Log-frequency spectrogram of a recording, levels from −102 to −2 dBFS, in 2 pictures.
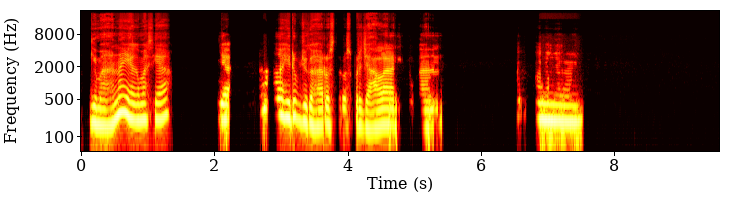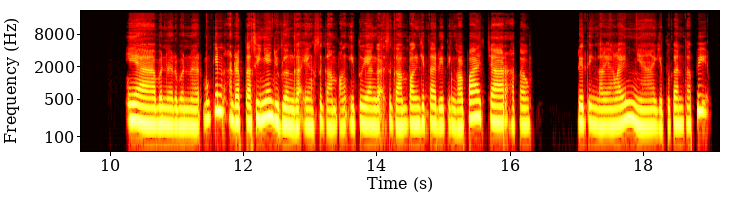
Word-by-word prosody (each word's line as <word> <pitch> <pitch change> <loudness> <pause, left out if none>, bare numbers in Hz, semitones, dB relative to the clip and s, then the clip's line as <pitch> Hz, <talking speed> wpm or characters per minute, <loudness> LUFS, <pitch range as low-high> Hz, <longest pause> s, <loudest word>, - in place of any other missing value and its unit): gimana 175 - +4
ya, 210 -3 +4
Mas, 205 +1 0
ya. 220 +4 -1 0.8
Ya 205 - +7 0.5
heeh, 260 -6 +1
hidup 235 -1 +1
juga 185 -2 +3
harus 160 +1 0
terus 170 -2 -6
berjalan 160 +1 +1
gitu 225 - -33
kan? 155 0 -4 1.6
Mhm. 195 -2 +4 2.8
Iya, 185 -4 +4
benar 170 -1 +1
benar, 165 -1 -1
mungkin 290 +9 +1
adaptasinya 205 +4 +3
juga 180 -3 +3
enggak 160 0 -1
yang 165 -1 -3
segampang 160 -2 -7
itu 175 0 -7
ya, 170 0 0
enggak 170 0 -2
segampang 170 0 -3
kita 185 0 -3
ditinggal 165 -2 -4
pacar, 200 -3 0
atau 170 0 -6 0.7
ditinggal 180 -2 -1
yang 165 - -2
lainnya 170 -5 +1
gitu 155 0 -7
kan, 175 -1 -1
tapi 275 +12 -3
175 Hz, 115 wpm, -19 LUFS, 165-205 Hz, 2.8 s, Ya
